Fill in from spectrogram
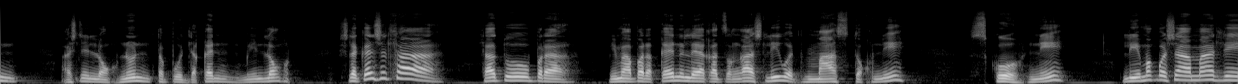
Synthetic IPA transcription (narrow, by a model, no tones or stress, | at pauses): n | a̰ʃniloŋqnunt̪aput͡ɬaqenminlo | ʃlakanʃ̬aɬa | ɬat̪up̬aɾa | mimapaɾaqenaleqat͡saɴqaʃliwat̪mast̪oqni | skuni | limaqoʃaːmaɬi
